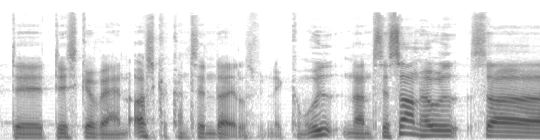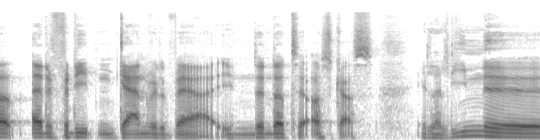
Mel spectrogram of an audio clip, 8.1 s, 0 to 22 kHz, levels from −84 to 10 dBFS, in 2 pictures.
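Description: At about 5.95 s, just after "den gerne vil være", the speech hits damaged data in a compressed stream: corrupted bytes make the decoder misread a frame and lose sync until it finds the next valid header, producing a brief glitch.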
